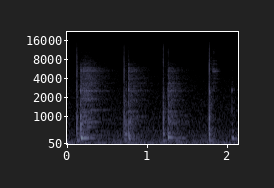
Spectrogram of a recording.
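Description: Four drum hits played by tapping the pads of a drum-kit app on an iPad, about half a second apart, each with a short ringing tail, heard through the tablet's speaker.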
